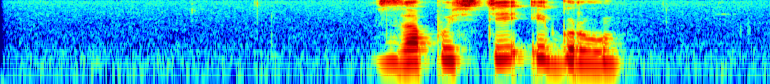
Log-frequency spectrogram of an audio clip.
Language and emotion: Russian, neutral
